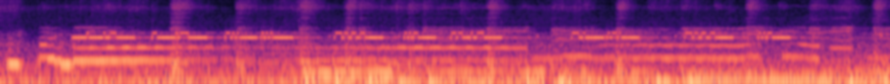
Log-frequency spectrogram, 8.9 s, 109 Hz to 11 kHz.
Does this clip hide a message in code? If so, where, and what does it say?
Yes: TTY/TDD text telephone tones (45.45 baud Baudot) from 0.7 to 7.9 s, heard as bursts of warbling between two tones, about 400 Hz shift, 1600 Hz centre, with room echo and the noise inside a car. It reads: AVERY ISLAND IS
